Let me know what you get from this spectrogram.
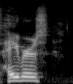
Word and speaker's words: Havers: And I asked about the pronunciation of Havers, rhymes with Shavers.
